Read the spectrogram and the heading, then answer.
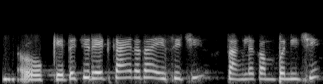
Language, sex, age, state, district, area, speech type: Marathi, female, 18-30, Maharashtra, Buldhana, urban, conversation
